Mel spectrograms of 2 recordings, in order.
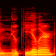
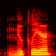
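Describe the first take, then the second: First: "nuclear" said as NOO-kyuh-ler; common mispronunciation. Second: "nuclear" said slowly as NEW-klee-er; corrected pronunciation. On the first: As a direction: swap the middle of "nuclear" to make nucular. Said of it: "Some people say nuclear". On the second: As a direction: give "nuclear" a careful klee-er ending. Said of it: "It's nuclear". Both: Shown as a demonstration.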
